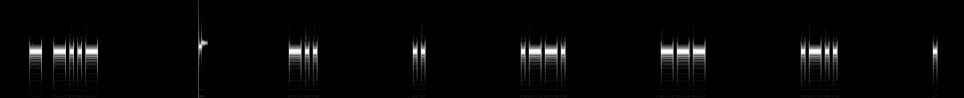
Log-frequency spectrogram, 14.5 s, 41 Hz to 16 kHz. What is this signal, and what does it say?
Morse code, heard as a keyed tone, about 20 wpm, spaced as for 6 wpm, 700 Hz. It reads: TX DIPOLE
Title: Top 90 QSO Elements - 8x Character Spacing - 20wpm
